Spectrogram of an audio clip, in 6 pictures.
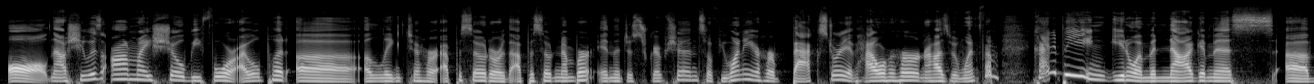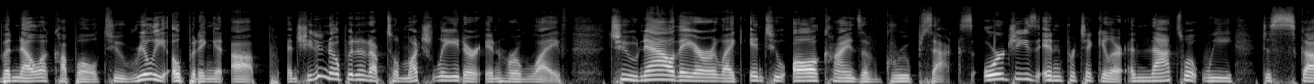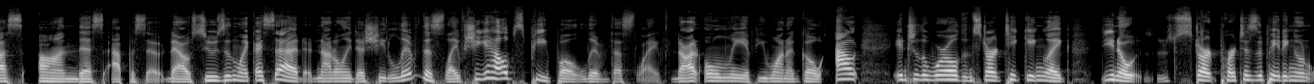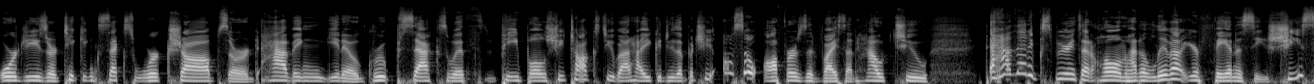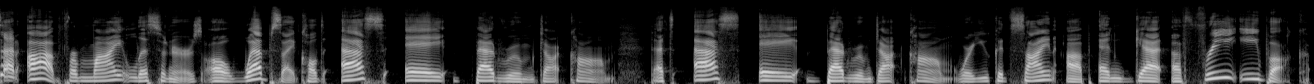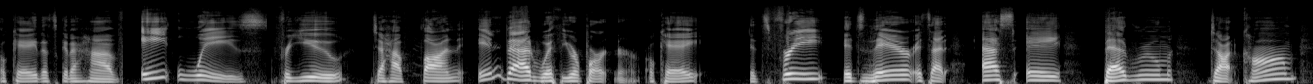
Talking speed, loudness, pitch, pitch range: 165 wpm, -17 LUFS, 165 Hz, 145-195 Hz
